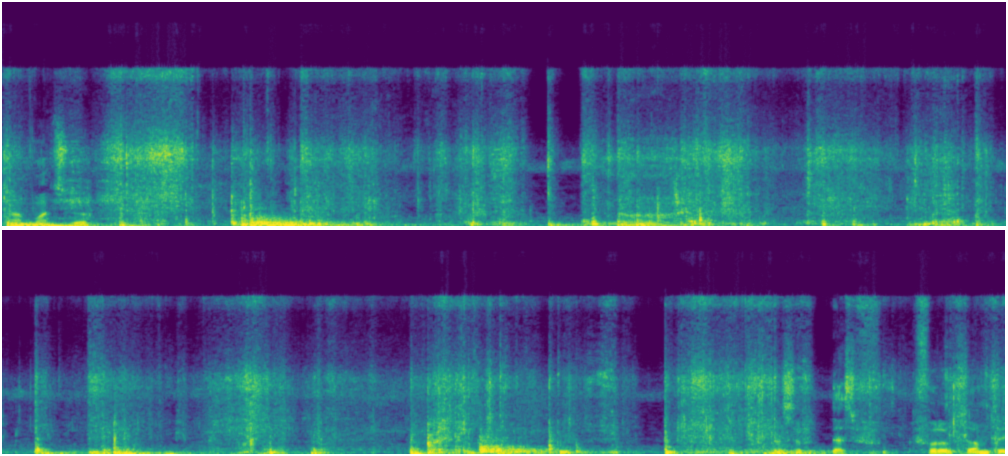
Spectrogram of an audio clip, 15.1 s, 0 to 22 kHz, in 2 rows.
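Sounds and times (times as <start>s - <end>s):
knocks and clatters: 0.0s - 10.0s
rubbish rustling and scraping: 0.0s - 15.0s.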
